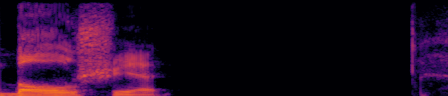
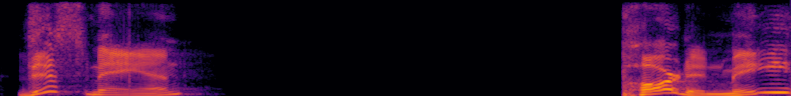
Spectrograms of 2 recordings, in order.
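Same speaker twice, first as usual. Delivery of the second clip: quicker offended repeat; indignant repeat; mock offended; slower than usual. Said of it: "My word".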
